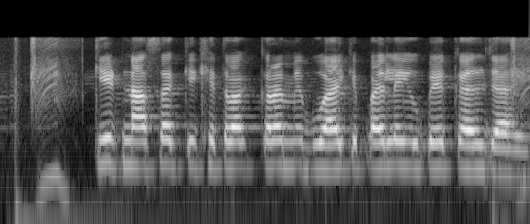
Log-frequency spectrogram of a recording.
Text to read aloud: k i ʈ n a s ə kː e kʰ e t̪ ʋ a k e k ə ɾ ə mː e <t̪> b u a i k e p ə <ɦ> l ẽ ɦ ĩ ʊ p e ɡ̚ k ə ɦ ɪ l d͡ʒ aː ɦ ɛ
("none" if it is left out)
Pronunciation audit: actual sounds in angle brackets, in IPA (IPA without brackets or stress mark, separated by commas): none, ɦ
